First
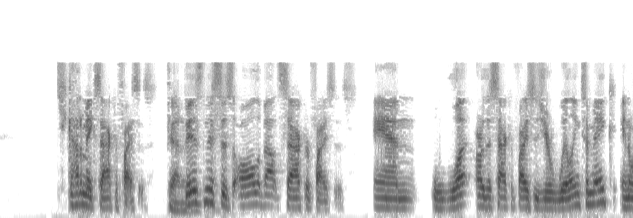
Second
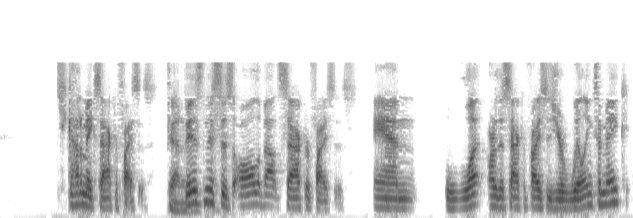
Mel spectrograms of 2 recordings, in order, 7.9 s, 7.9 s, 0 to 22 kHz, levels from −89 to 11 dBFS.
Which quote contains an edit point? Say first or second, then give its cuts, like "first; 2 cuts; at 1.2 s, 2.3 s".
first; 1 cut; at 5.3 s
